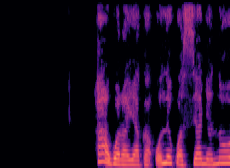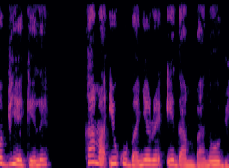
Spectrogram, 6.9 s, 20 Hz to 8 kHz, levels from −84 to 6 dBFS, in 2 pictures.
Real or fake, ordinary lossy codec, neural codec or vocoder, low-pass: real; none; none; none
